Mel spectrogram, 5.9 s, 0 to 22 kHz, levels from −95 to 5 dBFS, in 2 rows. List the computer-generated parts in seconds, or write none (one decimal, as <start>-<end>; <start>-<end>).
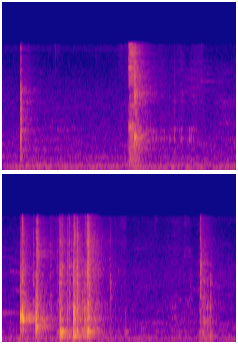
none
